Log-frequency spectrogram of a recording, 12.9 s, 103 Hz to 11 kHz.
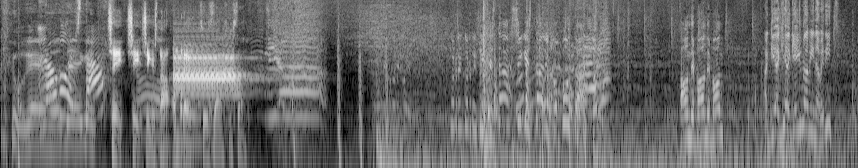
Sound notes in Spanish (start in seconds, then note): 2.6 gritan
